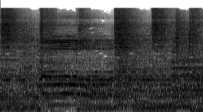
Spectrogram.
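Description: Live rock band playing an instrumental passage: electric bass, drums, guitars and keyboards, with a lead melody line that bends and glides in pitch over sustained bass notes.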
